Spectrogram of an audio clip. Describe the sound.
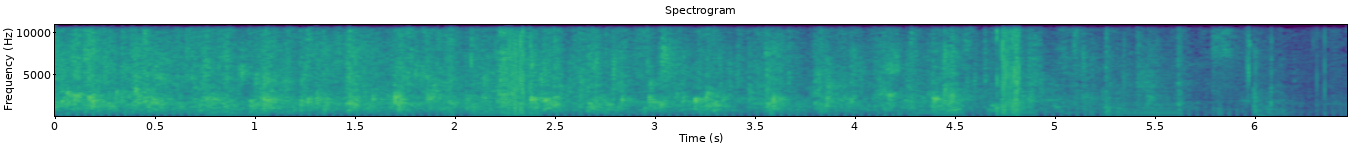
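Steady, loud applause from an audience as certificates are handed out, a dense crackle of many hands clapping for several seconds, with brief tonal blips and cheering voices mixed in.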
